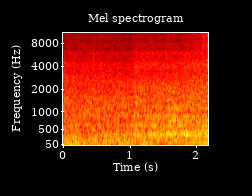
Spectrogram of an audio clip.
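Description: Steady outdoor street noise from passing traffic, with faint music beginning to come in near the end.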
